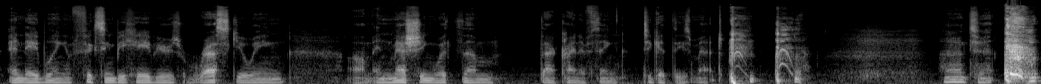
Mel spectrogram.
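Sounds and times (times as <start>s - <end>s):
speech: 0.1s - 8.1s, 9.4s - 10.4s
person coughing: 7.3s - 8.2s, 10.0s - 10.4s.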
